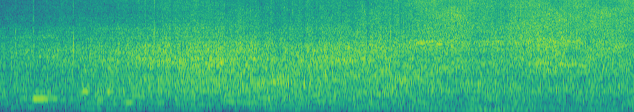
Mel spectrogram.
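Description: A car drives by on the road.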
